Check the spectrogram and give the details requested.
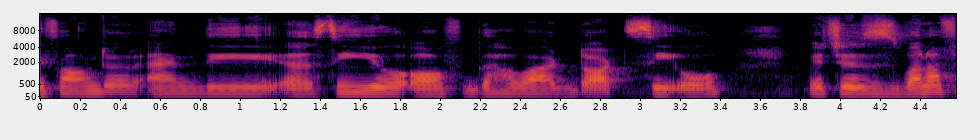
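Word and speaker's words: قهوة: Or am I pronouncing it wrong? No, it's Gahwa. It's Gahwa, Yeah.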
